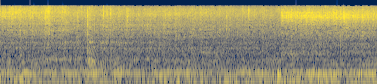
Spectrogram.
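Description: Red amaranth greens (lal shak) with prawns sizzling in mustard oil in a frying pan, stirred with a few light scrapes of a spatula. The last bit of water is cooking off as the dish finishes. The sizzle grows a little louder near the end.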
